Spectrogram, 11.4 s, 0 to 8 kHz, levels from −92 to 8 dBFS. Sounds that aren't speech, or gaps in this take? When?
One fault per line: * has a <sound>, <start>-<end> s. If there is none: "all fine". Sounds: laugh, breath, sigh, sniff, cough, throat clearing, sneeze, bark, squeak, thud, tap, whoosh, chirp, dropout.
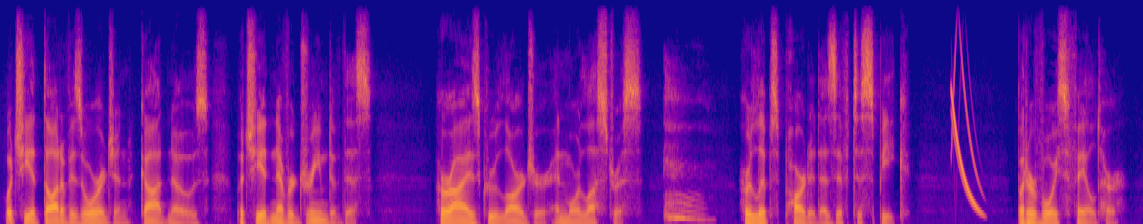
* has a throat clearing, 6.6-7.2 s
* has a chirp, 9.5-9.9 s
